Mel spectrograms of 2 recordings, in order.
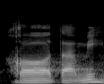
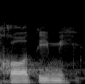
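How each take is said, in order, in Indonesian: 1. Vokal setelah t itu 'a'. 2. Vokal setelah t itu 'i'. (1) "bi fathit ta" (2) "wa kasriha"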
